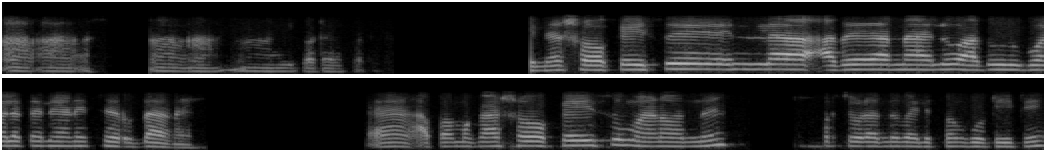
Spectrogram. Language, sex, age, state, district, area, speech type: Malayalam, female, 30-45, Kerala, Malappuram, rural, conversation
